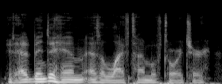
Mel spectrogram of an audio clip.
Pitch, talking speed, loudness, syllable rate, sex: 100 Hz, 270 wpm, -17 LUFS, 7.4 syllables/s, male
